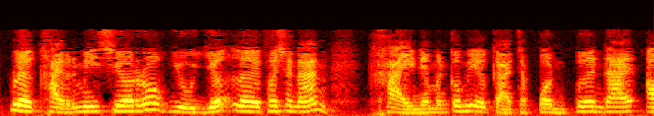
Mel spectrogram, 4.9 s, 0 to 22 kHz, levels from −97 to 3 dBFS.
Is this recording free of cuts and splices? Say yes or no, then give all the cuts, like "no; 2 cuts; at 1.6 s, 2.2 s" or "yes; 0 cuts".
yes; 0 cuts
